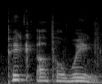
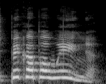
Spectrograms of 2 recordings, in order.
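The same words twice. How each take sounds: First: Said in the usual way. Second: Mock Chinese accent. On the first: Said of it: "I mean, is it chicken?". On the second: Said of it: "what the fuck is that accent?".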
